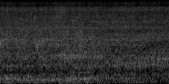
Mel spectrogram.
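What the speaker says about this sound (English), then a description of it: "Okay, here's my cold water rinse." Cold tap water pours from a faucet for a final rinse after shaving, a brief, close, steady splashing rush.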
